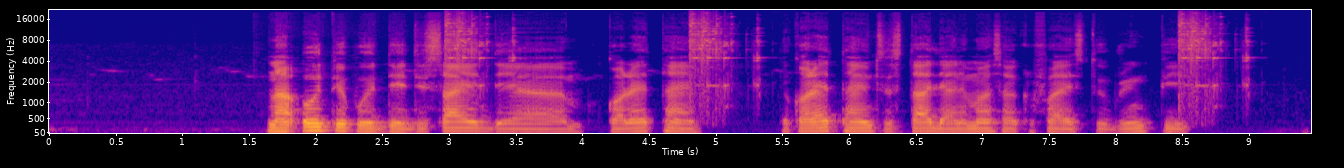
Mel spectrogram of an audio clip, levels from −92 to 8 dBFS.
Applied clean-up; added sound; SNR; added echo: none; Shatter; 8 dB; none.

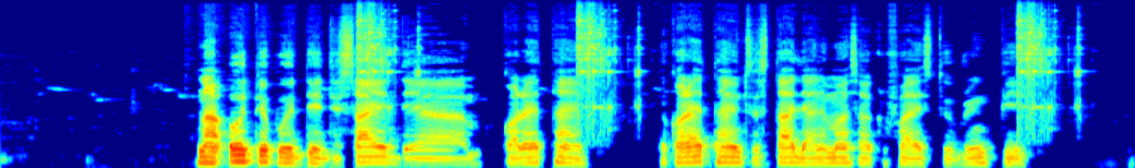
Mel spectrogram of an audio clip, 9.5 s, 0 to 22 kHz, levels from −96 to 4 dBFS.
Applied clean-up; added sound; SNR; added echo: classical method Wiener filter.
